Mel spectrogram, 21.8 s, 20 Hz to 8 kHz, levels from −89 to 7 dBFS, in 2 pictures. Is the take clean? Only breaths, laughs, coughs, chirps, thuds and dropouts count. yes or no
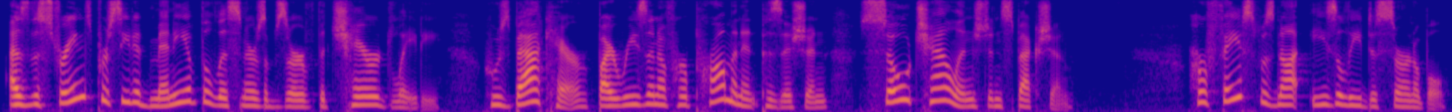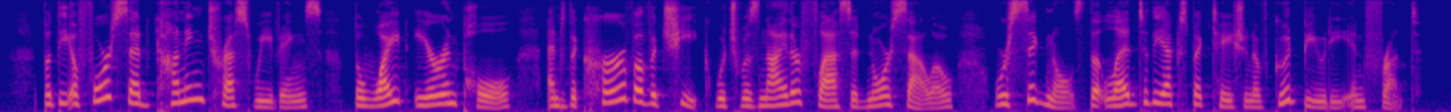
yes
